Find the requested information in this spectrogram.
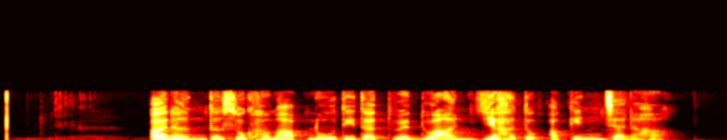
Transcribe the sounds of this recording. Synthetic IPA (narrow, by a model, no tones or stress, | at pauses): ɐnɐnt̪ɐsukʰɐmaːpnoːt̪it̪ɐt̪ʋɪd̪ʋaːnjɐɦɐt̪uʔɐkiɲt͡ʃɐnɐɦɐ̰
